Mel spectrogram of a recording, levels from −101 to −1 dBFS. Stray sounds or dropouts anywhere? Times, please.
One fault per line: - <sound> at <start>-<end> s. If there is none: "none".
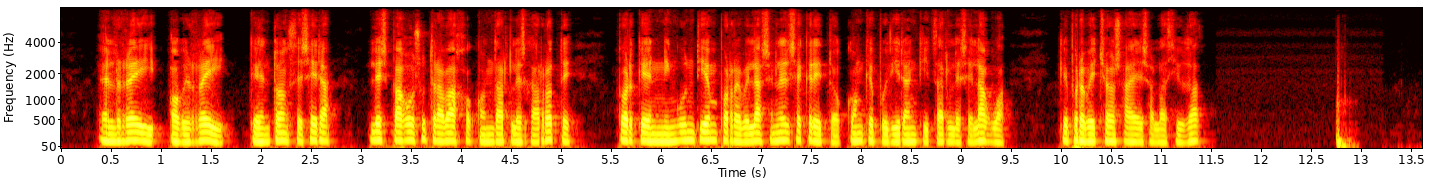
- thud at 12.7-13.0 s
